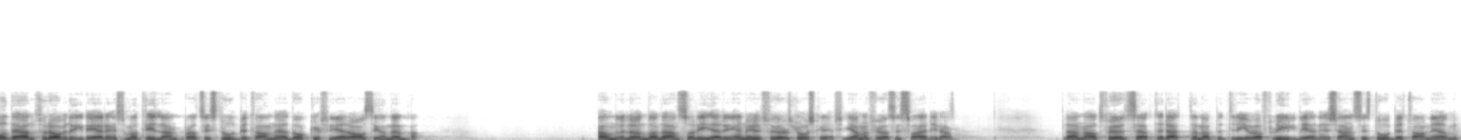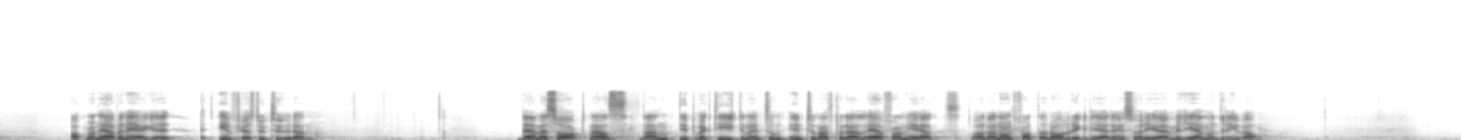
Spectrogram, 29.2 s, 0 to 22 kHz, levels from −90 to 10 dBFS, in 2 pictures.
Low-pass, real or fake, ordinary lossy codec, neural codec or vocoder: none; fake; none; codec, 16 kHz, 1 kbps, FunCodec, trained on LibriTTS, 50 frames a second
